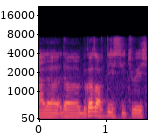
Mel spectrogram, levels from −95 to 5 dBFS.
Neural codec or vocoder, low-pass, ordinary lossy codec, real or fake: none; 7.2 kHz; AAC, 48 kbps; real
